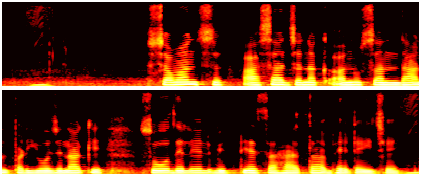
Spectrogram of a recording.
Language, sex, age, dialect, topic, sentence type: Maithili, female, 25-30, Eastern / Thethi, banking, statement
